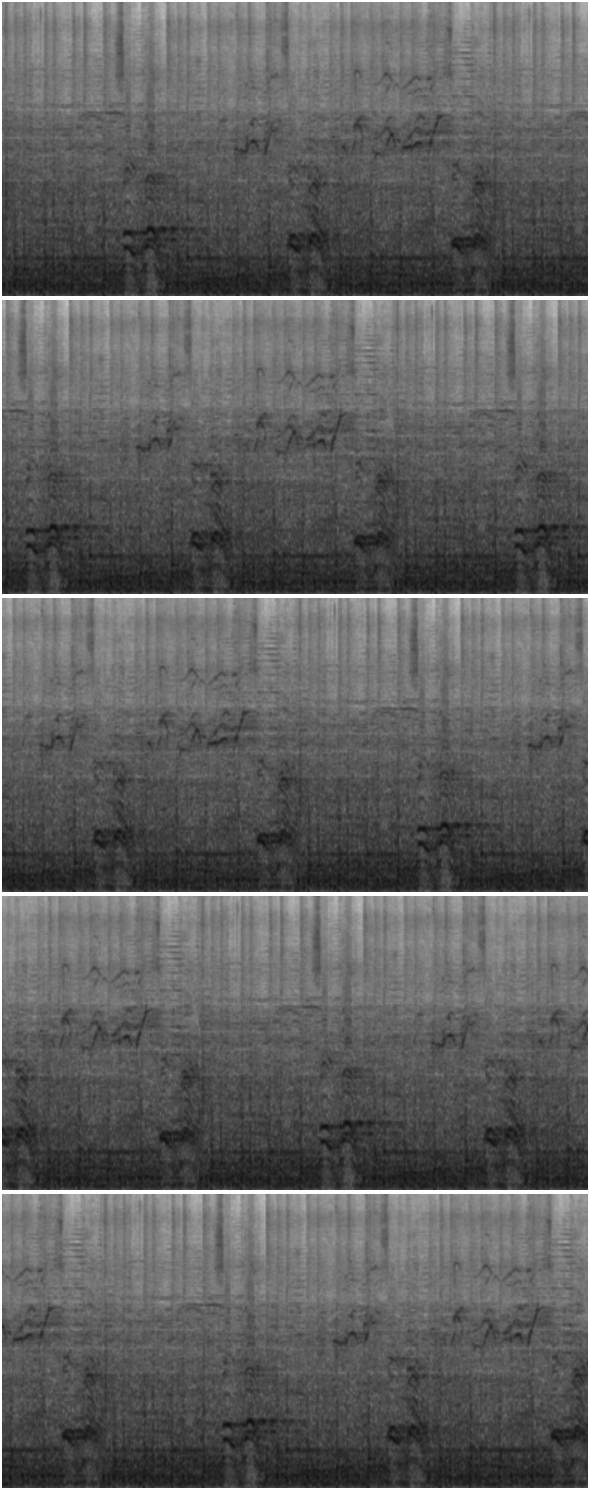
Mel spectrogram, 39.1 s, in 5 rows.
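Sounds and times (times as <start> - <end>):
La Liga football crowd chanting: 0.0 - 39.0.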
